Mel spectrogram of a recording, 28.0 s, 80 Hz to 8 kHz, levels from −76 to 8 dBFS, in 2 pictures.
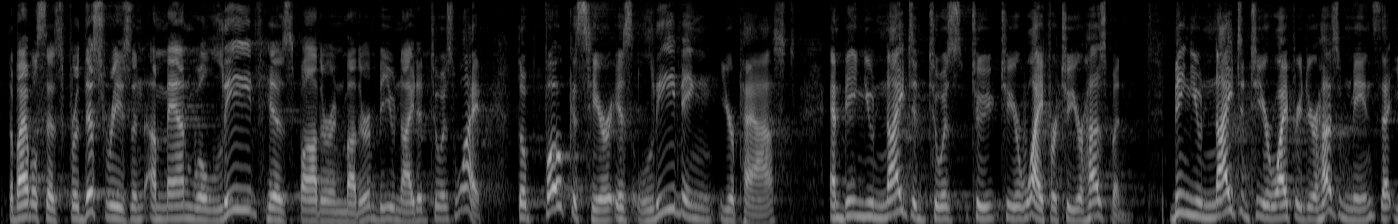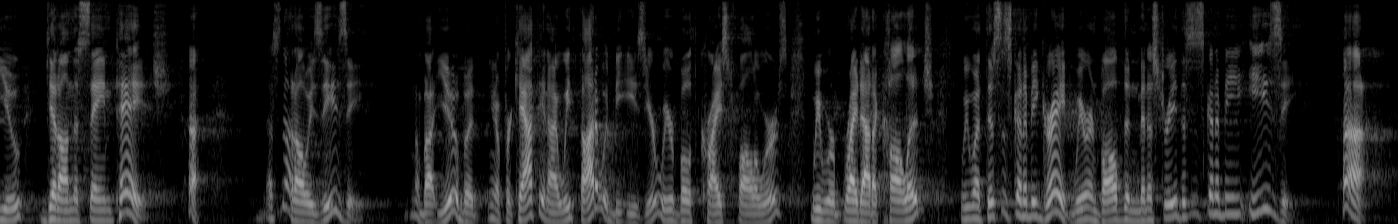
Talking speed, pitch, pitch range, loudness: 240 wpm, 155 Hz, 140-180 Hz, -30 LUFS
